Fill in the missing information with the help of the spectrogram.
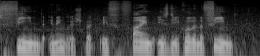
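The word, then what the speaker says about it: Feind: Find is enemy in Germany, like fiend, but in German it's the I and the E are reversed.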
